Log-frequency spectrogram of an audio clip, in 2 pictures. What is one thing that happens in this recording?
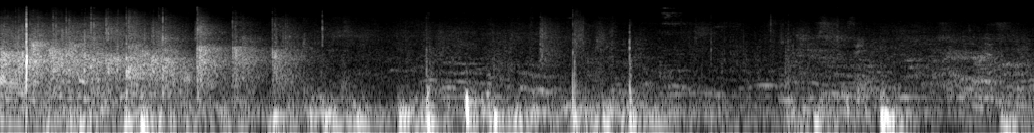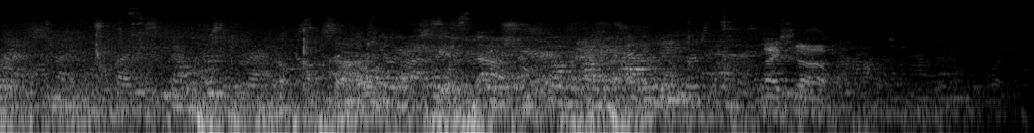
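A crowd of men and women chatters in a large room.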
